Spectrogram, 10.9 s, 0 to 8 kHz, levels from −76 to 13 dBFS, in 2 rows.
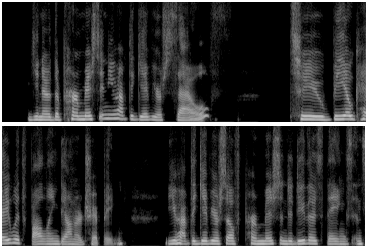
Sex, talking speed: female, 155 wpm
